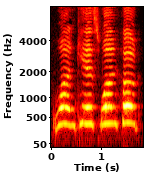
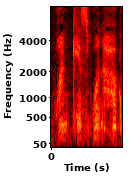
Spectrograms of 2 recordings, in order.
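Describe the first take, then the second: First: Put-on high, very loud child's yell; bellowed shout. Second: Put-on soft child's whisper. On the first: Ben shouts down to his parents, bellowing. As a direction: bellow it down the stairs. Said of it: "bellowing down the stairs, Ben shouted". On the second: Ben asks Daddy without waking Ursula, whispering. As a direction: whisper the request very softly. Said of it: "whispered Ben". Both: A narrator's reading.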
